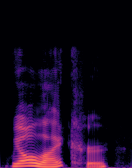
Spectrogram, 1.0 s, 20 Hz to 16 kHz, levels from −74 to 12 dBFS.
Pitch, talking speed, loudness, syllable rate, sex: 235 Hz, 240 wpm, -15 LUFS, 5.3 syllables/s, female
